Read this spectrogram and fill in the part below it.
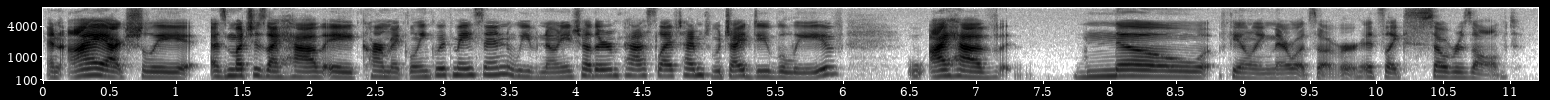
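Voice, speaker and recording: Woman chatting casually in a bright, forceful voice. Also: on the low side, normal speed. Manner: giggly, laughs often while talking; colloquial, heavy use of "like". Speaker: podcast guest, psychic reader. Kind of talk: casual podcast chat, animated storytelling.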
